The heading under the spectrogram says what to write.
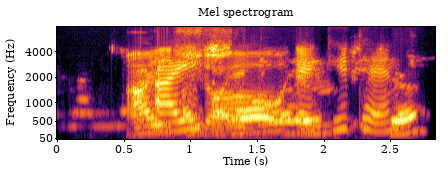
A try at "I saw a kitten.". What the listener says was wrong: কিচেনটা অত টেনের মতো হবে না। হ্যাঁ, কিচেন right. I saw a kitten. I saw a kitten.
